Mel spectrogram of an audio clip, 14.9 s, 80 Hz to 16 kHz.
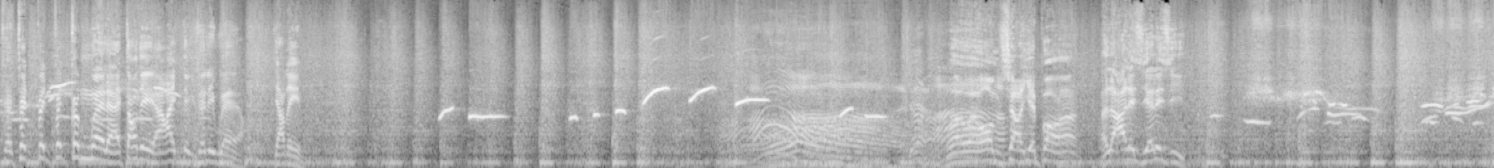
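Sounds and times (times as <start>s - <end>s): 
person whistling a tune: 0.0s - 2.0s, 4.4s - 9.0s, 12.0s - 14.9s
speech: 0.0s - 3.2s, 9.5s - 12.0s
laughter: 7.2s - 10.7s.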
